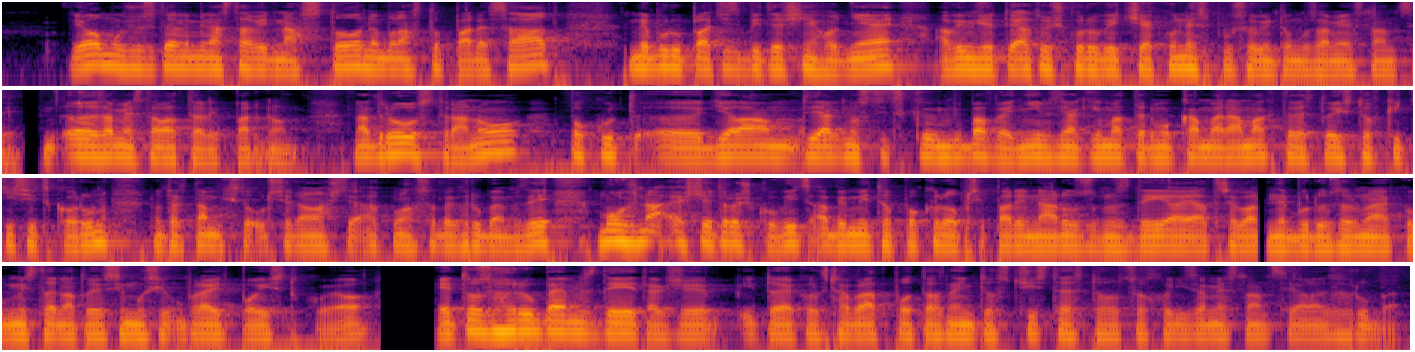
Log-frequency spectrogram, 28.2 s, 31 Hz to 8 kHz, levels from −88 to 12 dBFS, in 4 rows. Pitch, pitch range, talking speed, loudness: 95 Hz, 85-105 Hz, 230 wpm, -20 LUFS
